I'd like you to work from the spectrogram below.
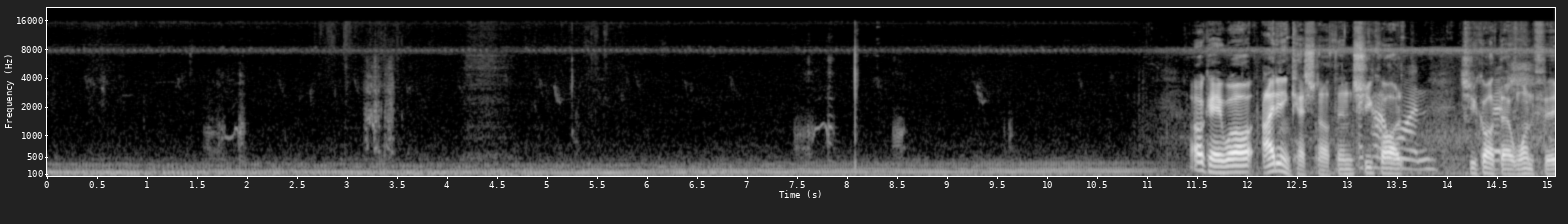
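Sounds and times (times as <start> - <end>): steady low hum: 0.0 - 15.0
short bird calls: 0.4 - 6.5, 7.4 - 9.7.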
